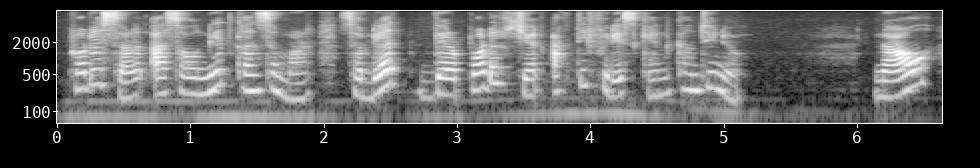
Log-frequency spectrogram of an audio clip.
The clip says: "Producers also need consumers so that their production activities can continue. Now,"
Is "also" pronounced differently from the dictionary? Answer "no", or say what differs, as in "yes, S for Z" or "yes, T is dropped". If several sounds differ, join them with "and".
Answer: yes, L is dropped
